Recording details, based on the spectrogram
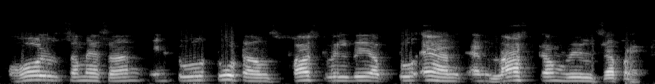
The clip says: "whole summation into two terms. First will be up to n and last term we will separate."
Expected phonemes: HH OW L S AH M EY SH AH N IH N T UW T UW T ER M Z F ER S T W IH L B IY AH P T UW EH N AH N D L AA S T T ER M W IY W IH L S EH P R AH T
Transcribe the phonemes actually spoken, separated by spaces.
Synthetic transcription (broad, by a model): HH OW L S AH M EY S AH N IH N T UW T UW T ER M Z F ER S T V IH L B IY AH P T UW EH N AH N D L AA S T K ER M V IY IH L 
